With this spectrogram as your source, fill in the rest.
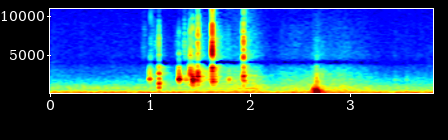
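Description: Pills rattle inside a plastic bottle.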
